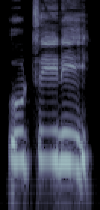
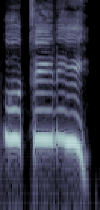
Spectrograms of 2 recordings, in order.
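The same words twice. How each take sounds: First: It is said flatly, without much energy. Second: It is said with emphatic, committed energy.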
